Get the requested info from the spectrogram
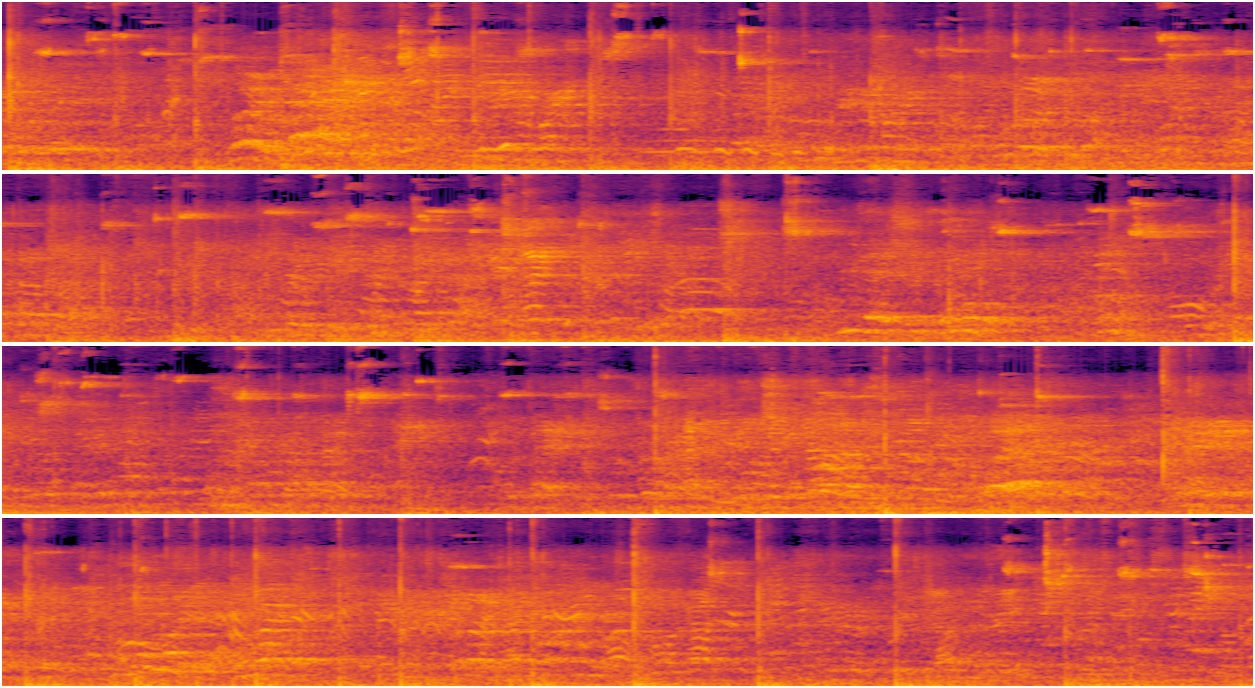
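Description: Basketball being dribbled and bounced on a hardwood gym floor during play, with players' indistinct voices, all echoing in the large hall.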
